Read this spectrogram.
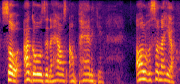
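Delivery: normal talking voice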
